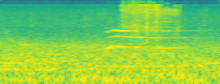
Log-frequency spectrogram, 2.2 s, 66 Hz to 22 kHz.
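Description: A cat in the video game Cyberpunk 2077 gives a single short meow, heard clearly over a steady low ambient background hum.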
